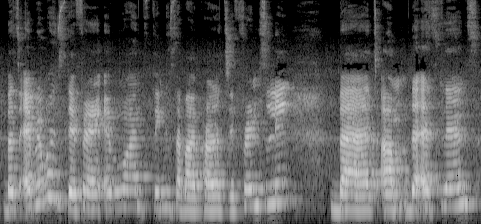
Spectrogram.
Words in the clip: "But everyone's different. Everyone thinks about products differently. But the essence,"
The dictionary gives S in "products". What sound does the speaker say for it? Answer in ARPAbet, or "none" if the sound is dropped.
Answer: none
